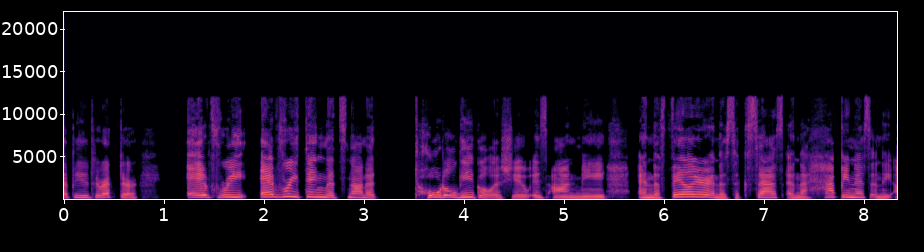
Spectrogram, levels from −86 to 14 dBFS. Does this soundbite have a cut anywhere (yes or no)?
no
